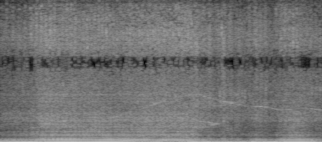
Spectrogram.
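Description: A turbocharged LS-swapped Caravan roars as its engine is revved against the trans brake, a loud, steady, close drone with the pitch rising and falling in waves.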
